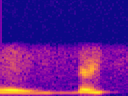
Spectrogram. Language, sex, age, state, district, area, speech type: Manipuri, female, 60+, Manipur, Kangpokpi, urban, conversation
